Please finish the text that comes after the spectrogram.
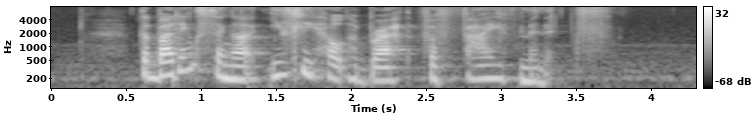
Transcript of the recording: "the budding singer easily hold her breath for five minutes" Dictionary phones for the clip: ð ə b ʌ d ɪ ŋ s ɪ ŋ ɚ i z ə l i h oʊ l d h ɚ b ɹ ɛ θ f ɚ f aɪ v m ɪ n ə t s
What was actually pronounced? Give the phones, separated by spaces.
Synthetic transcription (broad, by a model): ð ə b ʌ d ɪ ŋ s ɪ ŋ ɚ i z ə l i h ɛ l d h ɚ b ɹ ɛ θ f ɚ f aɪ v m ɪ n ə t s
